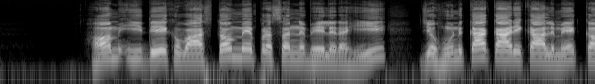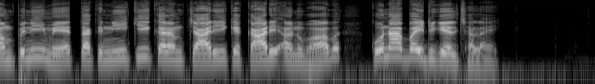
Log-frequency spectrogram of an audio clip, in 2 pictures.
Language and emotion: Maithili, happy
